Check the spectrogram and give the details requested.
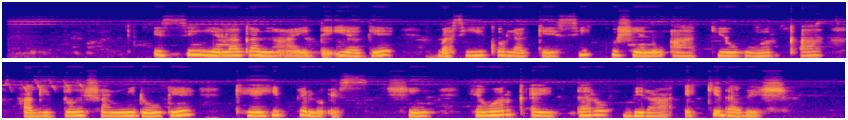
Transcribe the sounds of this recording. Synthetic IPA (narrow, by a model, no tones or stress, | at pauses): ʔɪsːɪjɛlɐɡɐnɐ̰ʔɐjd̪ɛ̰ʔɪjaɡe̞ː | bɐsiːkʼɔlɐɡːe̞ːsːɪkʊʃɛnʊʔaːt̪ːɪjɔwɔɾkʼːaːhɐɡɪd̪ːɔnʃɐmːɪd̪oːɡe̞ː | kʰe̞ːhɪpːɛlɔ̰ʔes | ʃɪn | hɛwɔɾkʼːɐjd̪̥ɐɾɔbɪɾa̰ːɛkːɪd̪ɐbḛːʃːɐ̥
